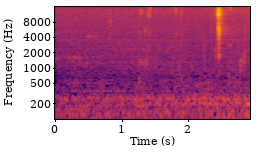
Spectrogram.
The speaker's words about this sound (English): Oh, did you just take a sip? Oh, cheers.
